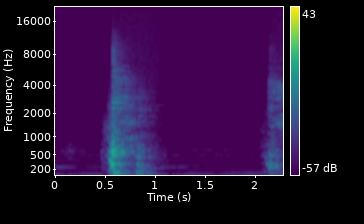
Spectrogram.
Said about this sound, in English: Pardon me. See, it's a funny thing, right? I talked about dust, and then I sneezed. There's no dust in the studio.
